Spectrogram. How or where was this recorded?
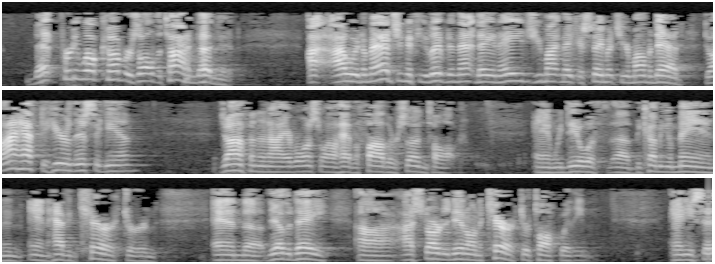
large echoing room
